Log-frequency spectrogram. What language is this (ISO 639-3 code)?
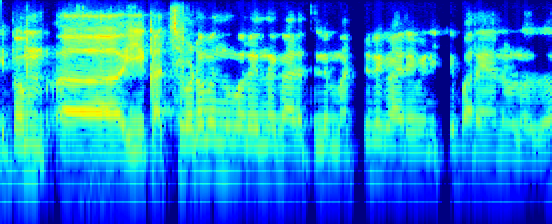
mal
